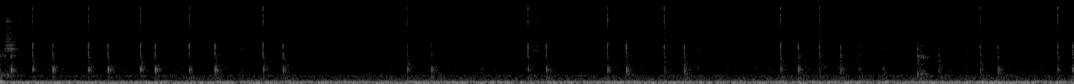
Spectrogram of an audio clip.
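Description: Plastic push-buttons on an X32 Compact mixing console being pressed one after another, an irregular run of sharp clicks about two or three a second. A steady low hum sits underneath.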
